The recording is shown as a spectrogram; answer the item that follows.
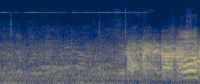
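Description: A man speaking Italian over the public-address system, calling the race, starts loudly a little past halfway. Before that there is only faint roadside murmur.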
